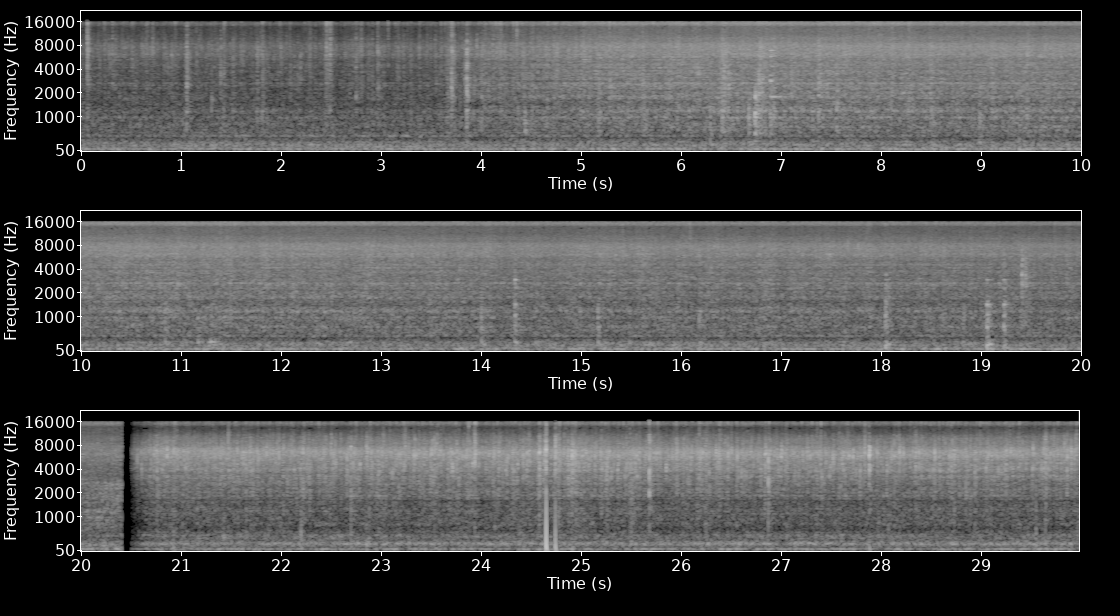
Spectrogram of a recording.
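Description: Strips of meat sizzling as they are stir-fried in a nonstick frying pan, with a wooden spatula scraping and clicking against the pan. The sizzle grows louder about four seconds in. It breaks off for a moment about two-thirds of the way through and comes back brighter and closer.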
